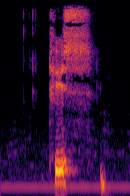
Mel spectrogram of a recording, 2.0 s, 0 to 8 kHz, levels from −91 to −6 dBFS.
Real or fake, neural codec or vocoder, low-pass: real; none; 7.2 kHz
